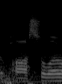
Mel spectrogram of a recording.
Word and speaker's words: Apostolo: By Kickoff is taken by number 23, Zach Apostolo Turns the ball back to the Cupertino 40. to the Cupertino 40. To correct the PA announcer, it's Apostolo. I play baseball.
